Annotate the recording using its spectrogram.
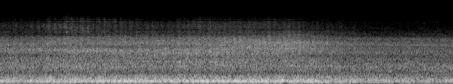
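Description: Train carriages clatter slowly along the rails.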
